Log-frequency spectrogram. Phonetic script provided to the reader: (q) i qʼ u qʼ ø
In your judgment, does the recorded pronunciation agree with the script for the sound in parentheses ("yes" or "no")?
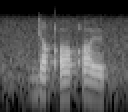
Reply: no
